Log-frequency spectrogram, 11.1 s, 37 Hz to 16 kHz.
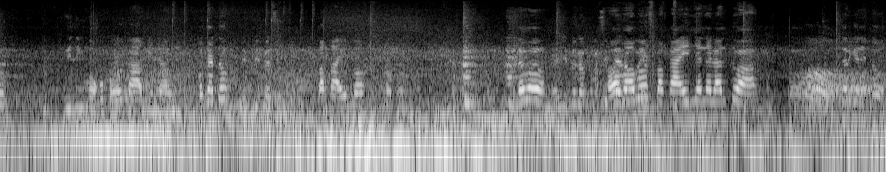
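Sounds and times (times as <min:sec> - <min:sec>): low rumble of vehicles: 0:00.0 - 0:11.0.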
